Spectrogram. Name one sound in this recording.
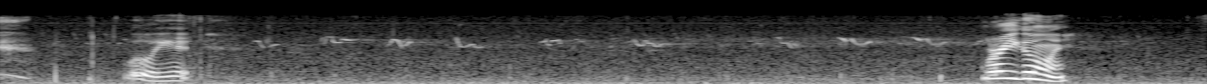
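A toddler babbles and calls out nearby.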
